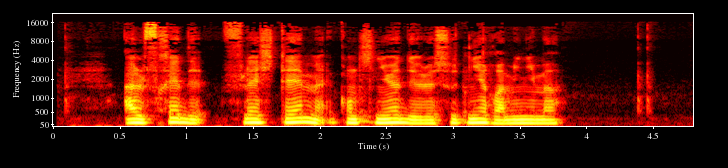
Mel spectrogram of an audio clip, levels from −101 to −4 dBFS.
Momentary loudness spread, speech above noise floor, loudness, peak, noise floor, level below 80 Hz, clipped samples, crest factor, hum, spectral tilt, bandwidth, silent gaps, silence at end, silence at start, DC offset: 7 LU; 53 dB; -21 LUFS; -6 dBFS; -73 dBFS; -58 dBFS; under 0.1%; 16 dB; none; -6.5 dB/octave; 16.5 kHz; none; 1 s; 0.55 s; under 0.1%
